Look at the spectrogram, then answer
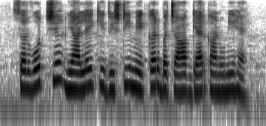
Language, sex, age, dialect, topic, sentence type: Hindi, female, 18-24, Marwari Dhudhari, banking, statement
